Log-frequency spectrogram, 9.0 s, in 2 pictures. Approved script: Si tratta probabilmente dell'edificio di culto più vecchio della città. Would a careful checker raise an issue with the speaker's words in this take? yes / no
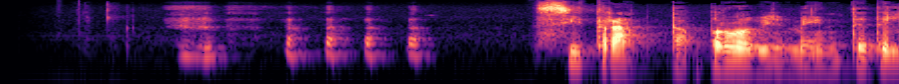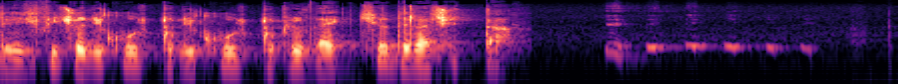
yes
